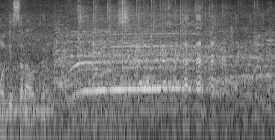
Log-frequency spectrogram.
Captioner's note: applause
